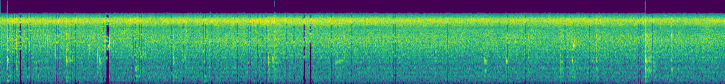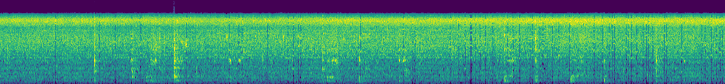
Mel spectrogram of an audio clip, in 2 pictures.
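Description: Chicken pieces sizzling steadily in hot coconut oil in a skillet, with a few sharp clicks of metal tongs against the pan as the pieces are turned.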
